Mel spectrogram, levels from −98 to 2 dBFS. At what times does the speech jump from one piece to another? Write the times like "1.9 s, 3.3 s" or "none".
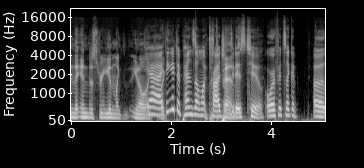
3.9 s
